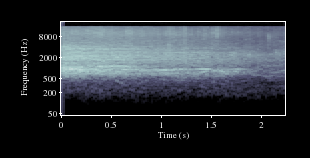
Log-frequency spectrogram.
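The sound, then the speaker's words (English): A crowd applauds and cheers in a steady, dense wash of clapping and voices that slowly fades over about two seconds. “Can I hear a shout in the house?”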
